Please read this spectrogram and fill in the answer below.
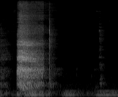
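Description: A single audible breath from a man close to the microphone, lasting about half a second, followed by a faint click.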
